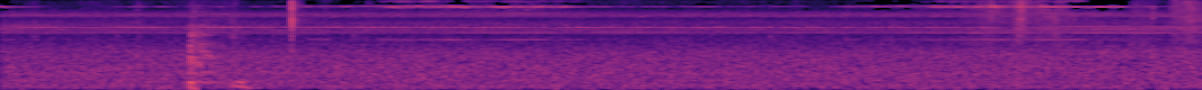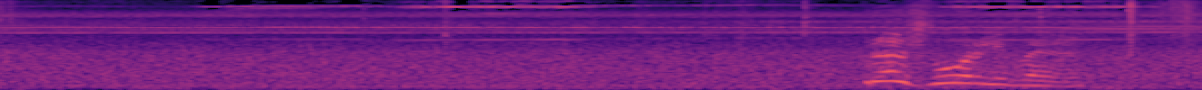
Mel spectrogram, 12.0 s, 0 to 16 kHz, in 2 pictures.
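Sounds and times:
high-pitched insect drones: 0.0s - 12.0s
low steady hiss: 0.0s - 12.0s
faint ticks: 1.4s - 1.6s.

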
